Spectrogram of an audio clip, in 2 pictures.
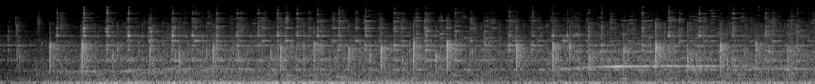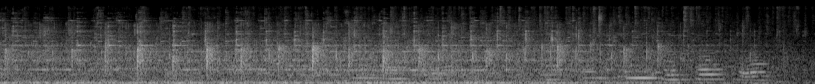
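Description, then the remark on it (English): A recording of the nightly cheering for healthcare workers in Barcelona and Toronto: many people cheer and clap at once in a steady, dense roar, with sharp clattering hits throughout and a few whistled or rising tones standing out, ending in a string of short, stepped tones. “It begins with a recording of the nightly cheering for healthcare workers in Barcelona and Toronto.”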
